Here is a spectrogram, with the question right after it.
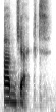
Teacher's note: you could definitely hear the increase in loudness duration and Pitch when I pronounce that second syllable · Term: primary stress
